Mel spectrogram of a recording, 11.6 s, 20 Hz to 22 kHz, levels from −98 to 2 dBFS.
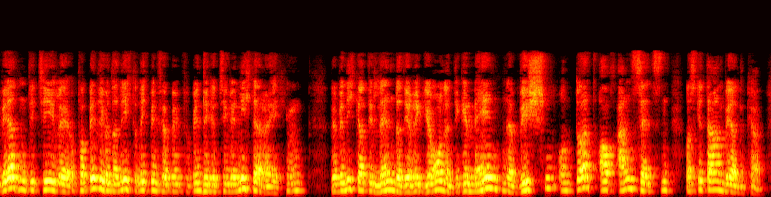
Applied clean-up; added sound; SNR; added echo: neural mask model DeepFilterNet 3.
